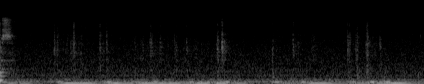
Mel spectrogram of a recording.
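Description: Typing on a computer keyboard: a string of irregular, quiet key clicks.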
